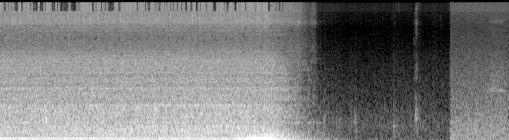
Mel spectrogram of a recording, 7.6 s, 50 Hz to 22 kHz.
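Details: Bitter SC (SC 377), Bosch L-Jetronic, with the coolant temperature sensor plug pulled (infinite resistance) as a test. Uneven, lumpy idle with a swelling, wavering beat, then the engine dies: rough running.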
